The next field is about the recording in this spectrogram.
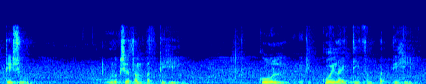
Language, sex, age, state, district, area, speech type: Sanskrit, male, 30-45, Maharashtra, Nagpur, urban, spontaneous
